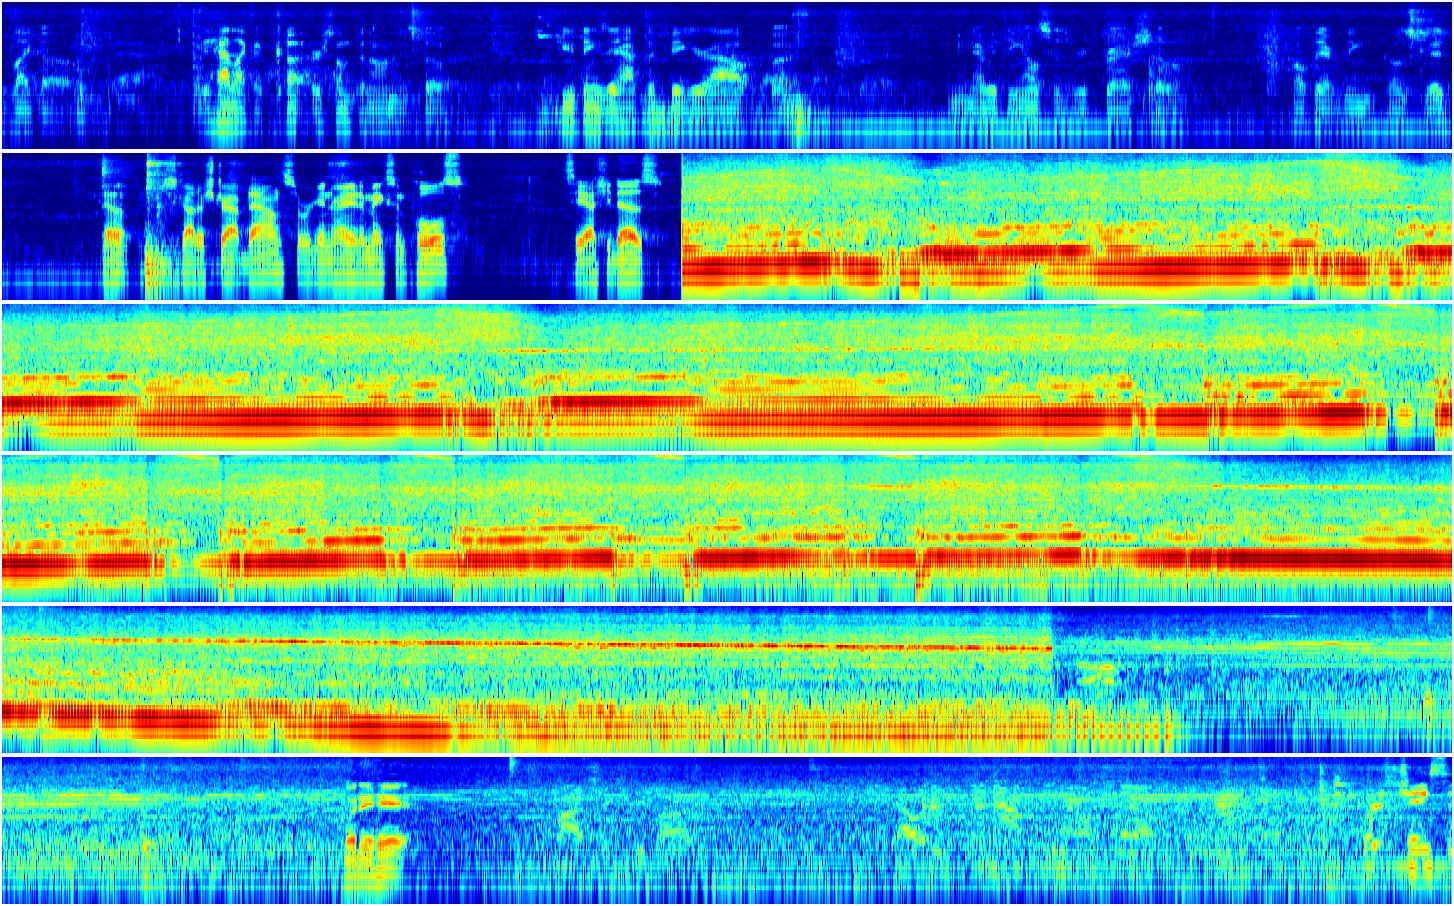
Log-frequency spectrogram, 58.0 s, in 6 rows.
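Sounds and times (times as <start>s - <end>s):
exhaust crackles: 0.0s - 12.3s, 13.0s - 58.0s
high whine of slowing rollers: 1.3s - 10.4s, 14.1s - 58.0s
car engine revving at full throttle: 14.2s - 58.0s.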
